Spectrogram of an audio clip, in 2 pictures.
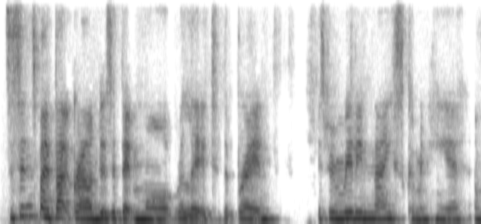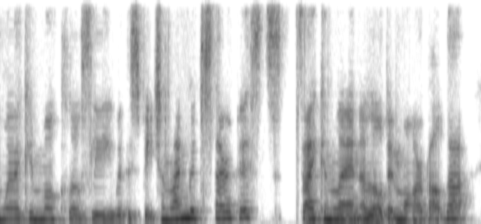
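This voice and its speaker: A woman's voice: mid-range voice, steady tone, brisk, a little mellow. A young woman from northeast England with a Northeast English accent, giving a research talk over a video call, chatty and plain-spoken. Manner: chatty, plain explanations with frequent "so" and "um".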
